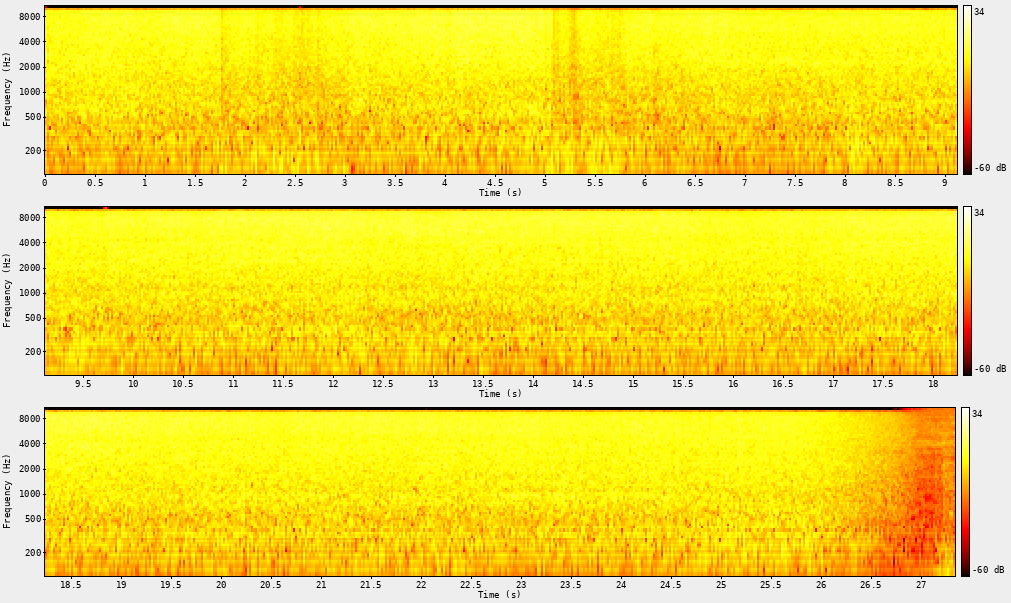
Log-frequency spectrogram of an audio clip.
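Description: Typhoon wind and driving rain, a loud steady rushing noise that fades out near the end.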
